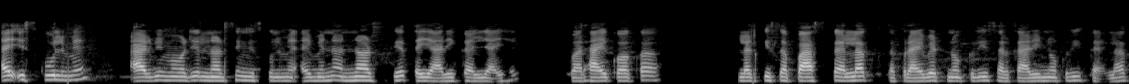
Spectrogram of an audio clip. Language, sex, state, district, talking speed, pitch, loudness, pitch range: Maithili, female, Bihar, Darbhanga, 150 wpm, 175 Hz, -22 LUFS, 165-190 Hz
